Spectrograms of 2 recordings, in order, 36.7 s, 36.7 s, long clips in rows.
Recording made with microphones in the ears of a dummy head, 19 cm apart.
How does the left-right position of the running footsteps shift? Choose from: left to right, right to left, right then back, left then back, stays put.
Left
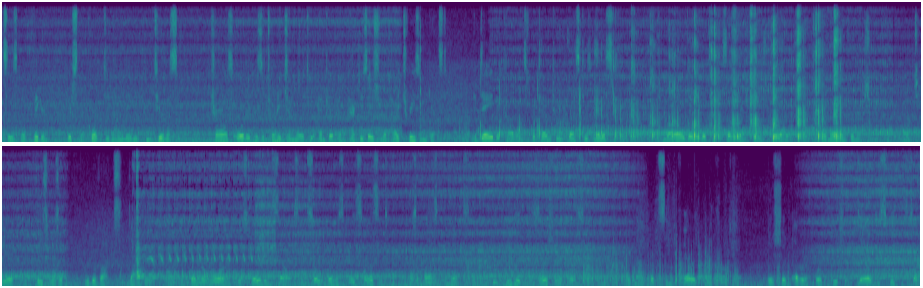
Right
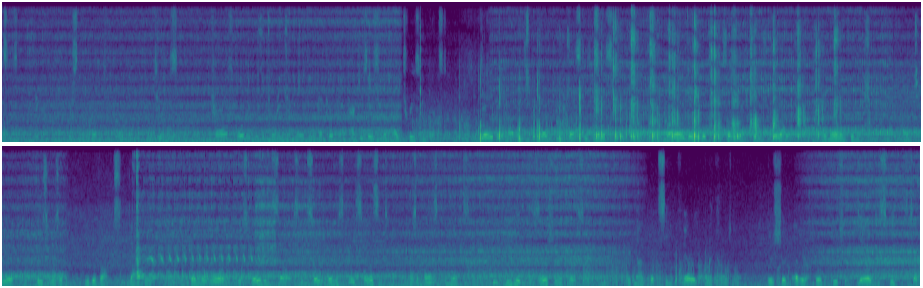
right to left.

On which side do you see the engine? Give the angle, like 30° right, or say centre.
centre.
